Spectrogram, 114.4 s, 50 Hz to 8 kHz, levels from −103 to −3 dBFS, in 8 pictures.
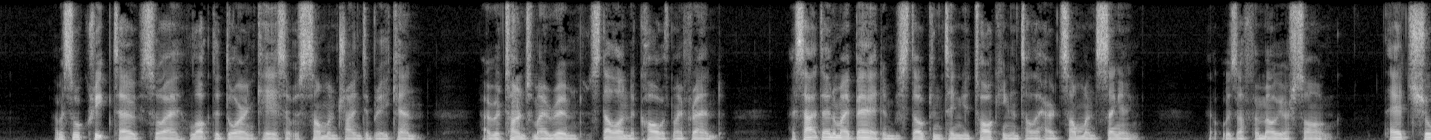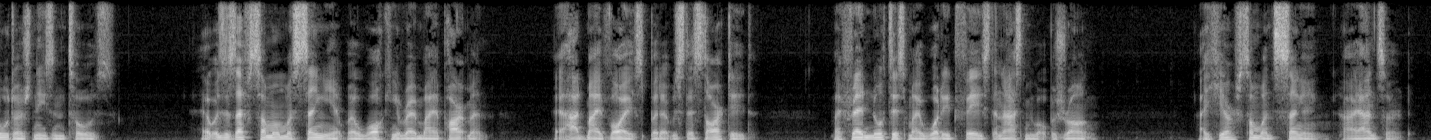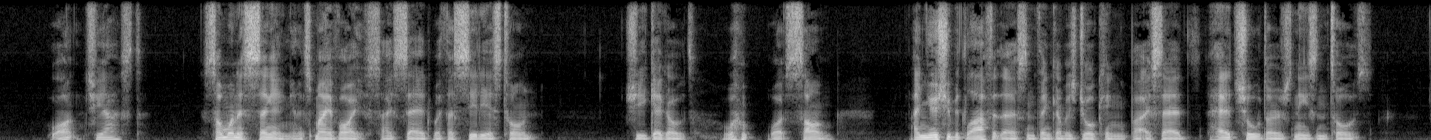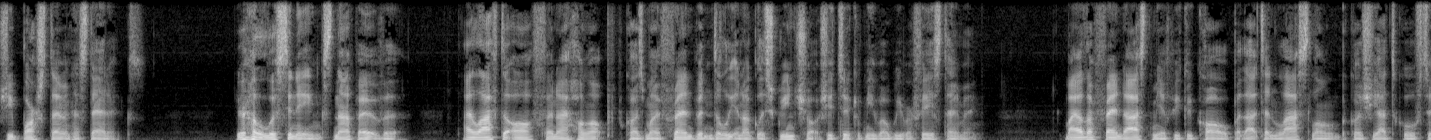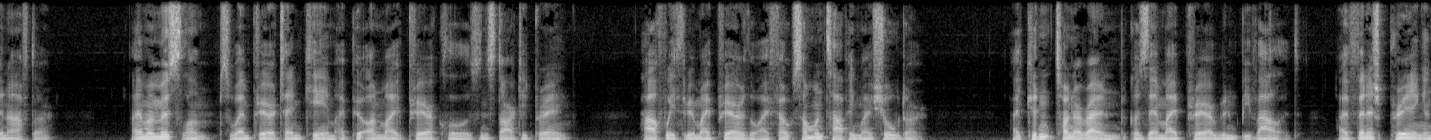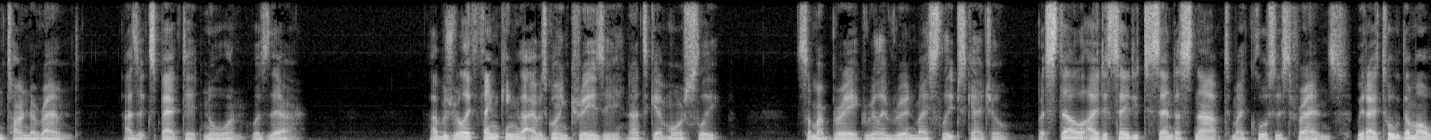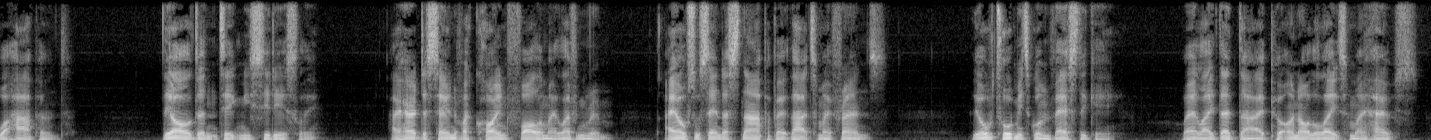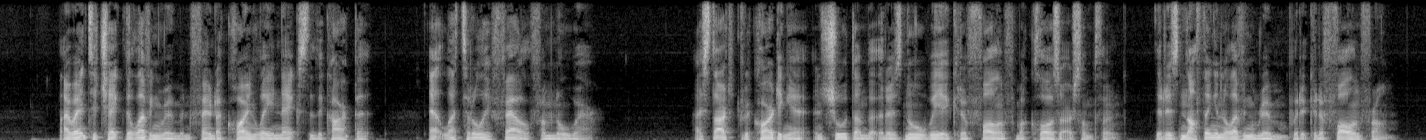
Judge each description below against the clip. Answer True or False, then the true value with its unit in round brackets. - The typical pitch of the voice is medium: False (85 Hz)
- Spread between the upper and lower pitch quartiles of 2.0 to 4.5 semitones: True (3.7 semitones)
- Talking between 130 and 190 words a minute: False (205 wpm)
